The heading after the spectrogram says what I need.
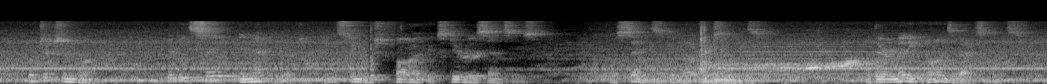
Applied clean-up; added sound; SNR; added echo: none; Mechanisms; 0 dB; reverberation time 0.7 s.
